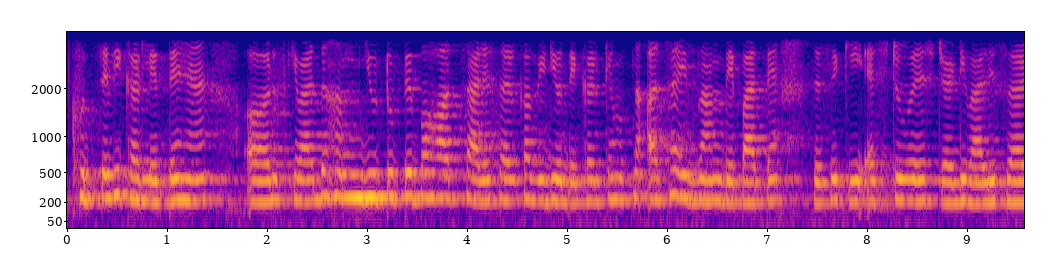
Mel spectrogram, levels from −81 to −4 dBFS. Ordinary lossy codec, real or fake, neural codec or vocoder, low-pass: none; fake; autoencoder, 48 kHz, 128 numbers a frame, DAC-VAE, trained on Japanese speech; 3.6 kHz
